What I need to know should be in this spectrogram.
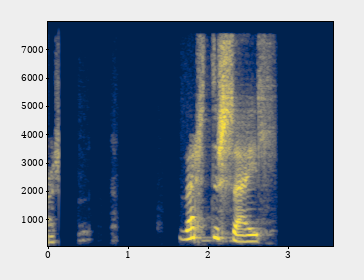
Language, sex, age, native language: Icelandic, female, 8, Icelandic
